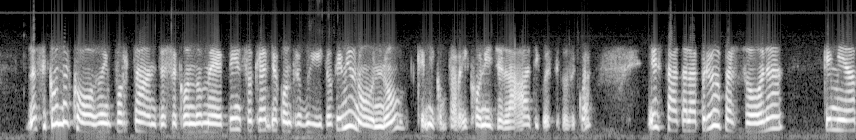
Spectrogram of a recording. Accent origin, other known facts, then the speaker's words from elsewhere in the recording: Cuneo, Piedmont, Italy; io abito a Cuneo, sono nata a Cuneo, abito a Cuneo, però mio padre era di Messina.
